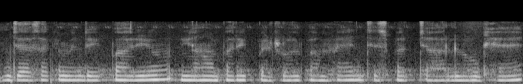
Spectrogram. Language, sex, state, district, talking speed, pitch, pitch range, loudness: Hindi, female, Punjab, Kapurthala, 205 wpm, 200 Hz, 195-205 Hz, -15 LUFS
